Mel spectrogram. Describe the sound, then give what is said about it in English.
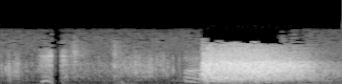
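A rifle shot in a Western radio drama bursts out loud after a voice speaks briefly, a single sharp blast that rumbles and decays over the following second and a half. “I got him. He's dead. Yeah. Paladin, I shot the redskin.”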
